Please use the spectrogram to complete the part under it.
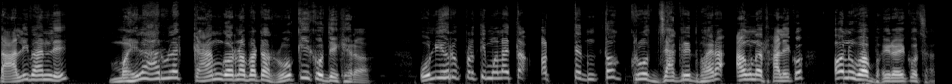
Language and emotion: Nepali, angry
